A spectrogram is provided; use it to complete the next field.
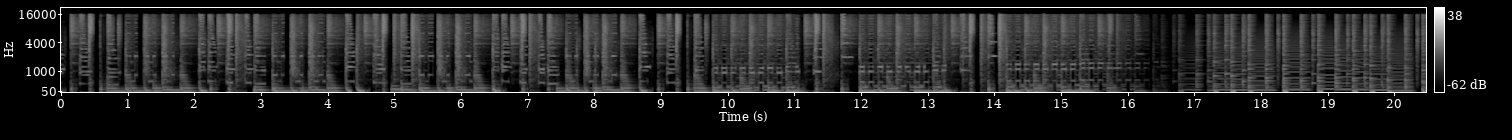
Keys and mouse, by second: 0.0-2.0 typing, 1.6 middle click, 2.1 alt+click, 2.2 ctrl+b, 2.2-3.8 middle drag, 2.9 ctrl+l, 3.0 s, 3.6 Tab, 3.7 Tab, 3.8 click, 3.8 a, 4.0 Tab, 4.2 middle click, 4.4-5.8 drag, 4.9 Tab, 5.2 ctrl+l, 5.8 middle click, 6.0 click, 6.1 Tab, 6.2-7.4 middle drag, 7.4 click, 7.6 Tab, 8.0 Tab, 8.3 middle click, 8.5 click, 8.6 middle click, 9.1 Tab, 9.1 a, 9.2-10.2 drag, 9.3 Tab, 9.8 Tab, 10.2 ctrl+r, 10.4 Tab, 10.4-10.9 middle drag, 10.9 click, 11.0 middle click, 11.1-11.5 drag, 11.5 Tab, 11.5 Tab, 11.8 ctrl+KP_7, 12.4 shift+d, 12.5 g, 13.1 shift+d, 13.2 g, 15.4 Tab, 15.5 Tab, 16.0 ctrl+l, 16.2 ctrl+j, 16.3 Tab, 16.4 a, 16.7 s, 17.3 Tab, 17.4 Tab, 17.5 g, 17.9 right click, 17.9 s, 18.0 Tab, 18.0-18.5 middle drag, 18.5 click, 18.8 middle click, 19.2 click, 19.8 middle click.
